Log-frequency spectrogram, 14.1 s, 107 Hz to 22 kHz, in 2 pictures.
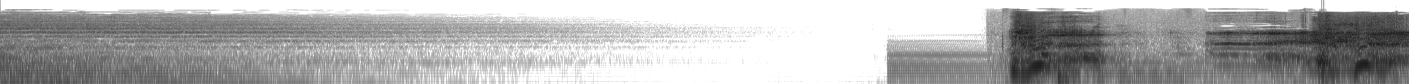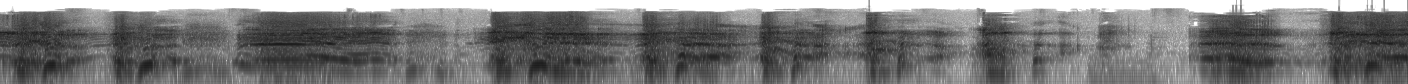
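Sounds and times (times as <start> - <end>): man coughing: 5.0 - 5.7, 6.4 - 14.0.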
